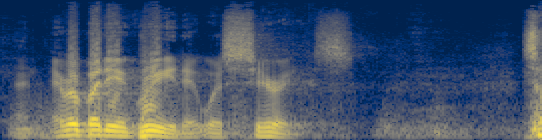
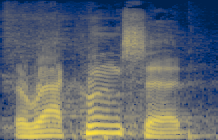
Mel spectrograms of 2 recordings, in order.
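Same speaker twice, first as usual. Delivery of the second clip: ordinary delivery, nothing marked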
